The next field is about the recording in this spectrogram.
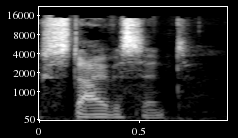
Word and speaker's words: Stuyvesant: I said that right. I've been practicing Stuyvesant for a long time here now.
